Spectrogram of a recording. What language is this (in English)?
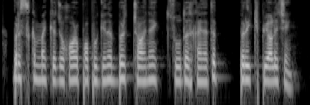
Uzbek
